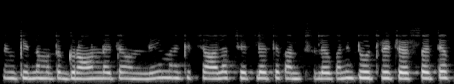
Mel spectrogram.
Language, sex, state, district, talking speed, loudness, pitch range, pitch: Telugu, female, Telangana, Karimnagar, 200 wpm, -17 LUFS, 275-290 Hz, 280 Hz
